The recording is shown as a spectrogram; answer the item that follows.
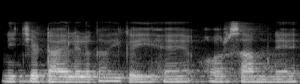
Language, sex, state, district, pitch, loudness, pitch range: Hindi, male, Himachal Pradesh, Shimla, 125 Hz, -18 LUFS, 120-130 Hz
